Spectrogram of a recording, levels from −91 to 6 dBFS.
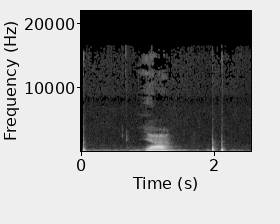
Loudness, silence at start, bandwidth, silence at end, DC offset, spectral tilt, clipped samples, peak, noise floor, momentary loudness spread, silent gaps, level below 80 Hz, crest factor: -19 LUFS; 0.05 s; 16 kHz; 0.4 s; under 0.1%; -9.5 dB/octave; under 0.1%; -2 dBFS; -47 dBFS; 16 LU; none; -48 dBFS; 18 dB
